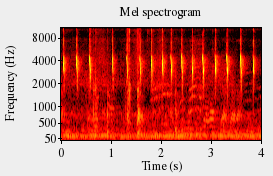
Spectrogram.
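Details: Clicking call of a prinia, used to stimulate other birds to sing: evenly spaced sharp, high, dry ticks about four per second, with low muffled background noise.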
